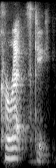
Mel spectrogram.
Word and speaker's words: Koretsky: And I know my last name is a little tricky, but it's pronounced Koretsky.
